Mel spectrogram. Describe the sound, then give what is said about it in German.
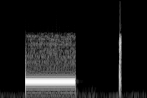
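A single one-second ringback tone, a steady electronic beep heard while a phone call to an editor-in-chief connects, followed by a sharp click about a second later as the line is picked up. No voices. “Ähm, äh, da rufen wir jetzt einfach mal unseren Chefredakteur an”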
